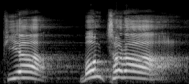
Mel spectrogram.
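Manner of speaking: high, loud shout with a long drawn-out finish; thundering acted rebuke; angry command. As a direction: order the rain to stop at full voice. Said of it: "막 화가 나야 돼요".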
